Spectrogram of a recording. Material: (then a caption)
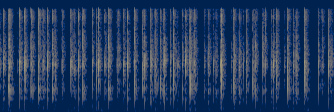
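Cellophane. Fingertips squeeze, tap and crinkle the cellophane wrap on an orange cardboard box, making a dense run of quick, sharp crackles and taps. The crinkles are bright and papery, with little low end and almost no ring after each one.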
